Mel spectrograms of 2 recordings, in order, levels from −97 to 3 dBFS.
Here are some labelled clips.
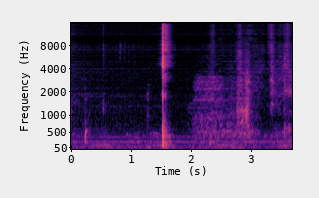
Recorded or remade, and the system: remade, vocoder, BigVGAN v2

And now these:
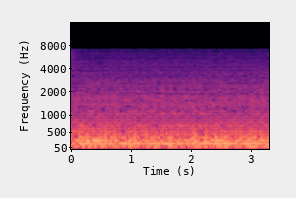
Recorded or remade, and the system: remade, vocoder, HiFi-GAN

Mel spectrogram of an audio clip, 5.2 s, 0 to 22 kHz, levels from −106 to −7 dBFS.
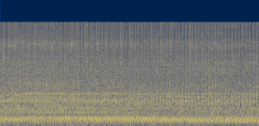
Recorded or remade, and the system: recorded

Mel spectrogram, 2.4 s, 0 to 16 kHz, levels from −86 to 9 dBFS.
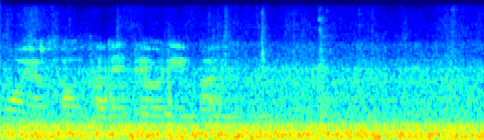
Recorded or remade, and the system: recorded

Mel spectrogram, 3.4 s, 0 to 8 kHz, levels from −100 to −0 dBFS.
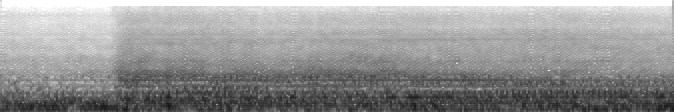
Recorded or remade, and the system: remade, vocoder, Vocos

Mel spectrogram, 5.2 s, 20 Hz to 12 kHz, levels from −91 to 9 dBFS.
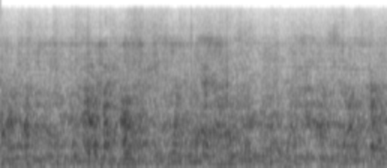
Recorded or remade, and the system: remade, codec, SNAC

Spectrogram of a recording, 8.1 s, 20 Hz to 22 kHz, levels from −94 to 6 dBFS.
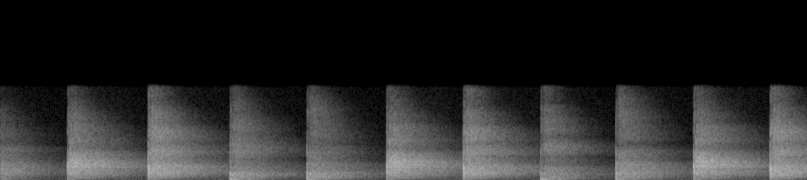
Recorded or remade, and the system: recorded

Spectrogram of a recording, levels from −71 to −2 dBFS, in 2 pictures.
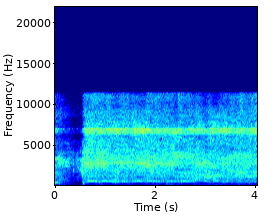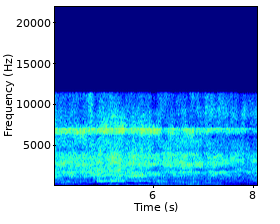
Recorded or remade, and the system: remade, codec, SNAC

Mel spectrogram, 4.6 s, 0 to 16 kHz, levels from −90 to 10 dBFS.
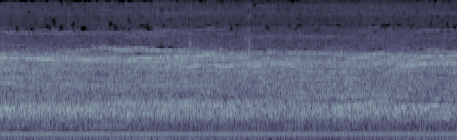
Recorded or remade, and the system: recorded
